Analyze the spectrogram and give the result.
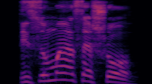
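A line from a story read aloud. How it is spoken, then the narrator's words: Shouting. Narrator (Russian): закричала Катя, крутясь в воде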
